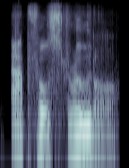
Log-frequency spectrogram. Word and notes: apfelstrudel: British English

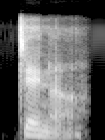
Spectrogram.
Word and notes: tenor: Indian

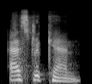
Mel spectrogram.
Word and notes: astrakhan: Indian

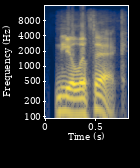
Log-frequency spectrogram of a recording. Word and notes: neolithic: American English

